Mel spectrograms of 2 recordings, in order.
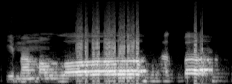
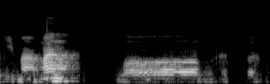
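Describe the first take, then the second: First: The words run together with no pause. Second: There is a pause before Allahu Akbar. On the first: The speaker is in a rush. The speaker calls it wrong. "Buru-buru banget kali. Ya nggak sempat dijeda" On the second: The speaker is not rushing. The speaker calls it right. "Yang bagus ya kita tunggulah"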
